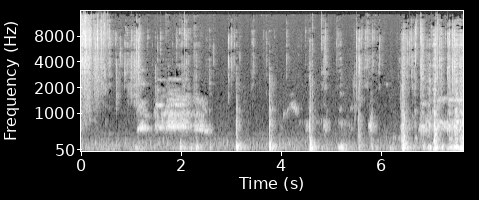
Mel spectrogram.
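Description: Small kitchen knife cutting a block of tempeh on a wooden table: several separate sharp knocks of the blade against the wood, with faint handling rustle between them.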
